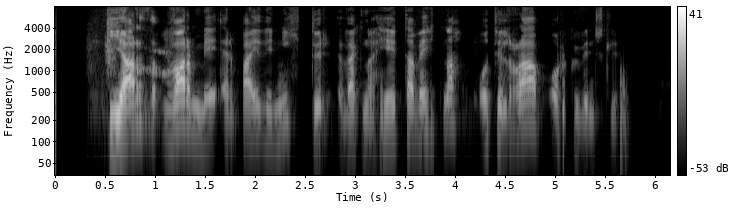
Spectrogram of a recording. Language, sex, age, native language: Icelandic, male, 30-39, Icelandic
